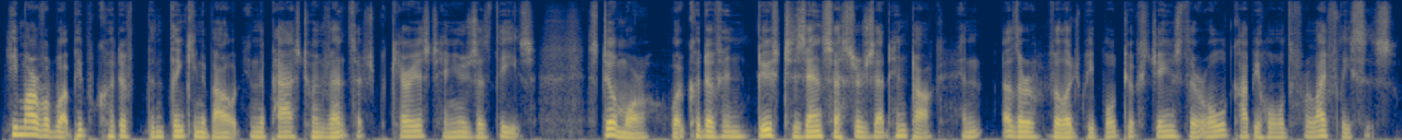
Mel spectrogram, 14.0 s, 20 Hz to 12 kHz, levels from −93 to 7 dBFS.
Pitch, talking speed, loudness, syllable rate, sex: 115 Hz, 175 wpm, -19 LUFS, 5.2 syllables/s, male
